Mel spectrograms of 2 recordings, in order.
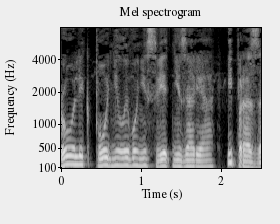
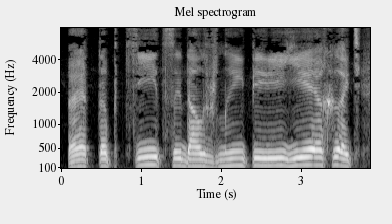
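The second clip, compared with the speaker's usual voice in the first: slow, raised triumphant bear cry; 4 semitones higher, 4 dB louder, much slower than usual. A narrator's reading. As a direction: call out the discovery, stretching every word. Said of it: "наконец вскричал медвежонок". (протяжно вскричать)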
